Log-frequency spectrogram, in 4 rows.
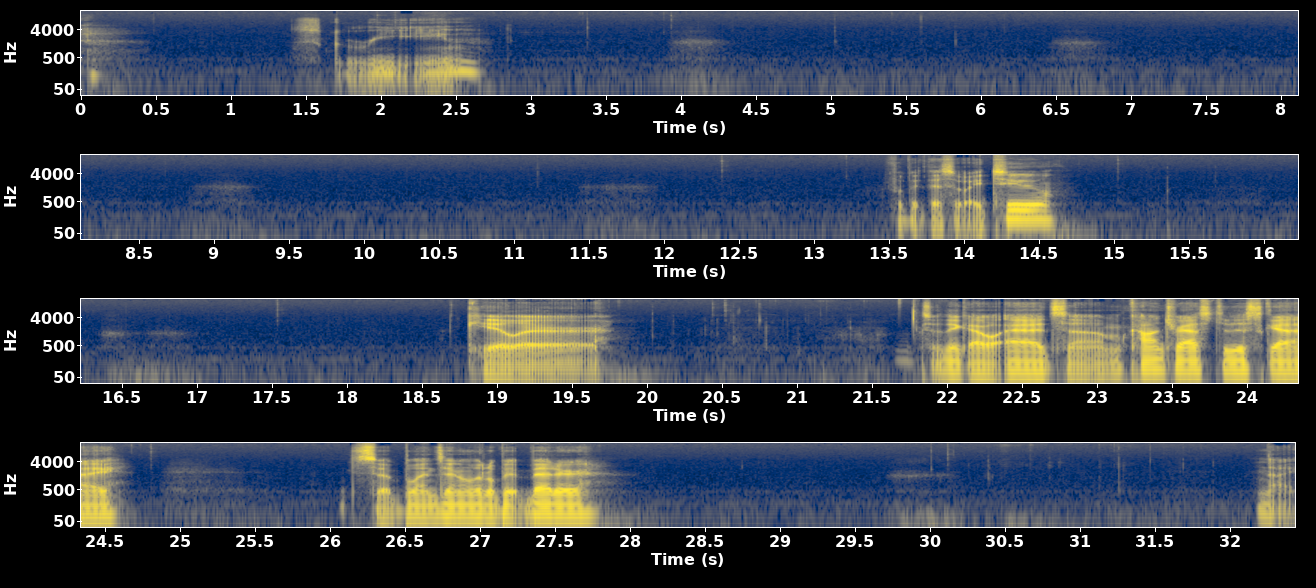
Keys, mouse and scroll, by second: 2.0 click, 4.1 click, 21.2 click, 22.6 click, 24.8 click.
